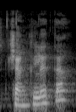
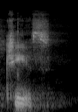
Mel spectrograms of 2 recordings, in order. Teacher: it's actually two sounds stuck together in this case it's a t and a sh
